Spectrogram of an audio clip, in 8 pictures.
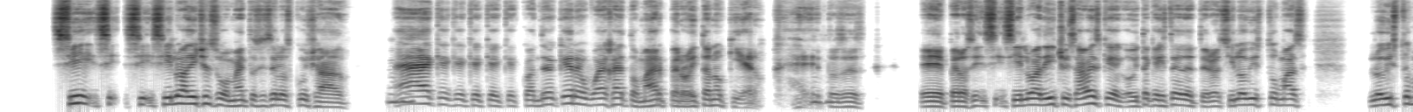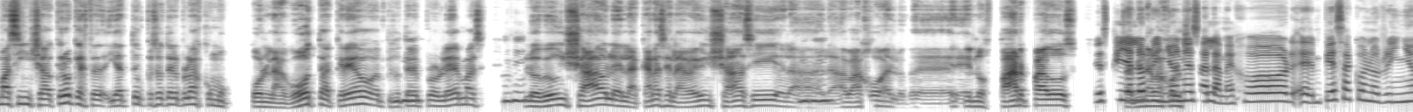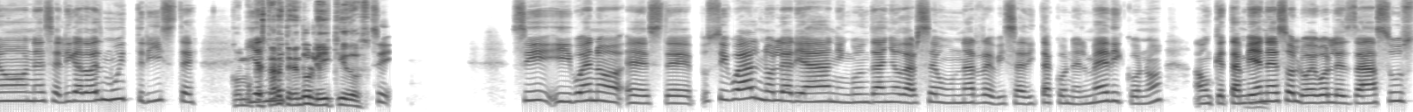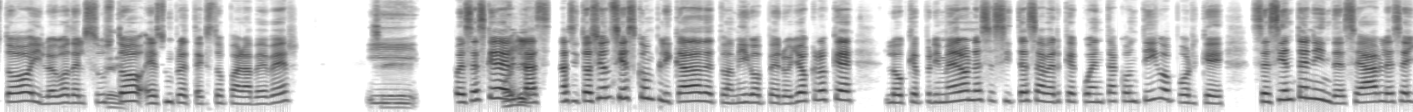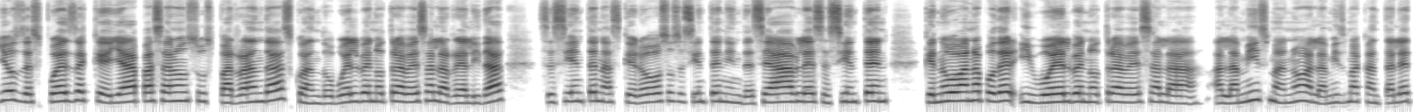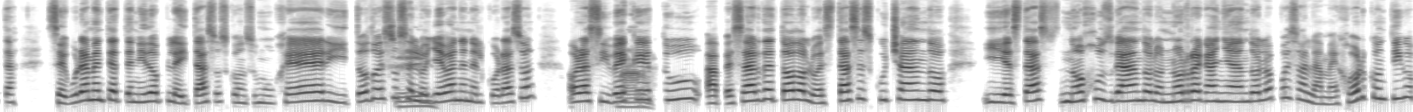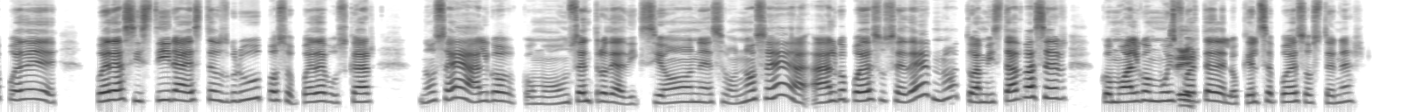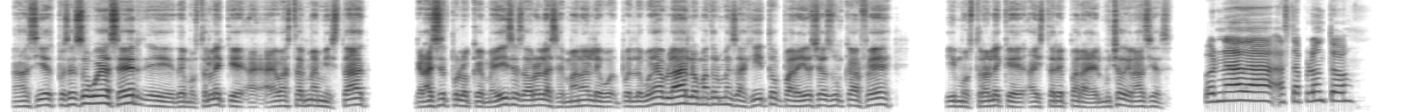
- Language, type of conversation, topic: Spanish, advice, ¿Cómo puedo hablar con un amigo sobre su comportamiento dañino?
- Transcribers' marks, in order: laugh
